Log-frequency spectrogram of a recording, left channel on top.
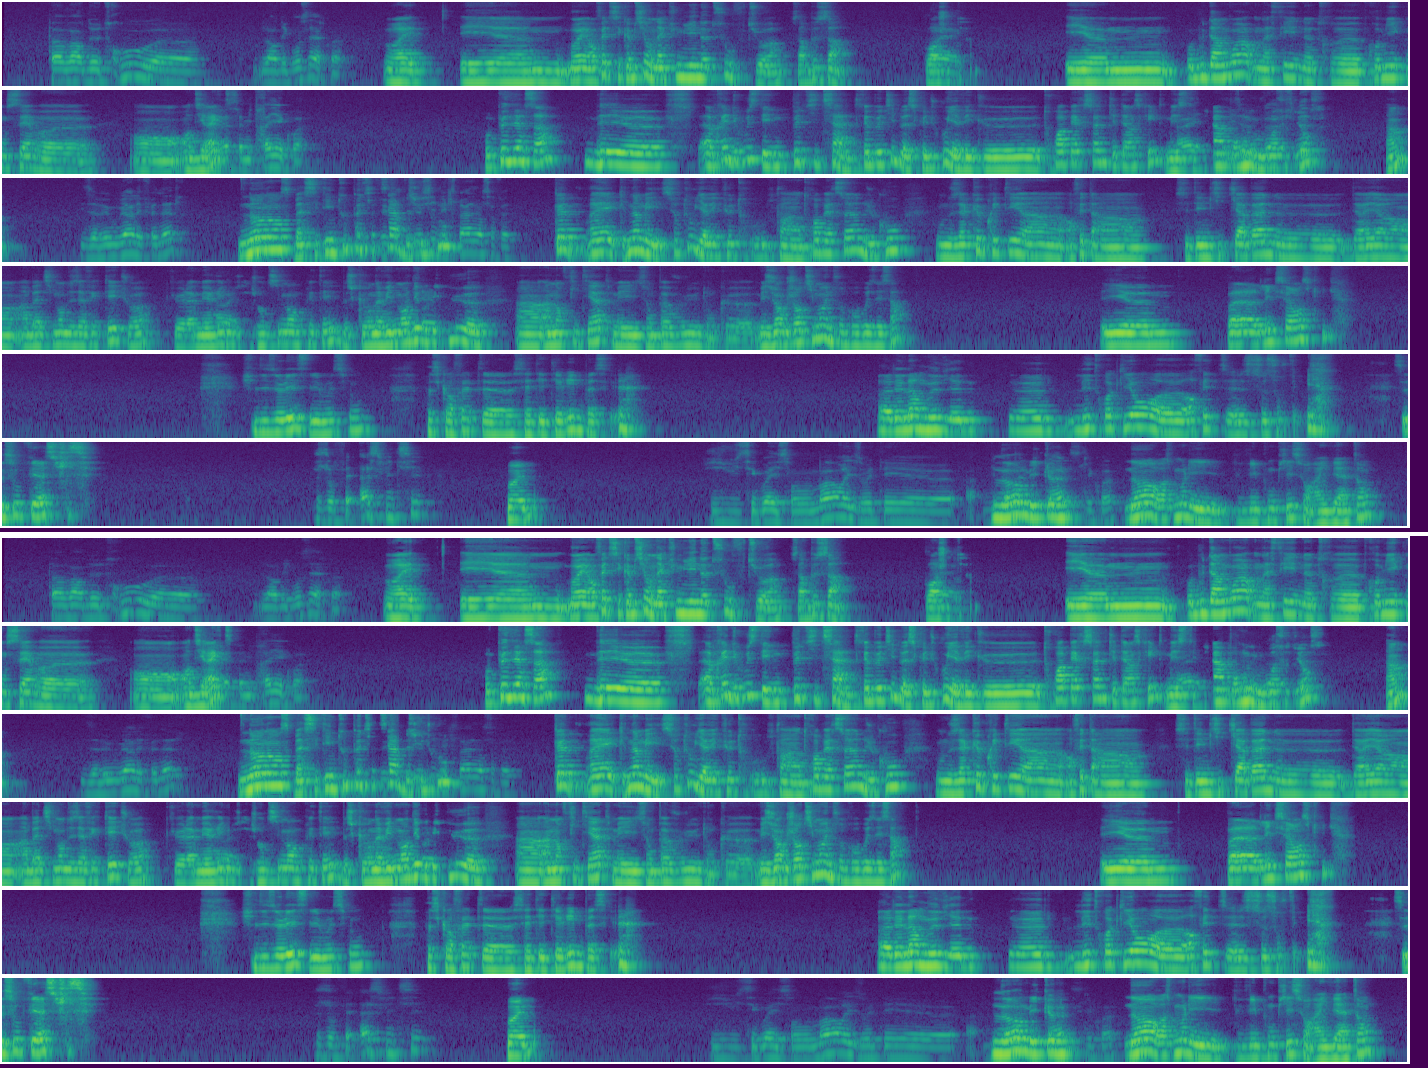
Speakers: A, on the left (about 80°); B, on the right (about 40°).
A: pas avoir de trous euh, lors des concerts, quoi.
B: Ouais. Et euh, ouais, en fait, c'est comme si on accumulait notre souffle, tu vois. C'est un peu ça, pour
A: Ouais,
B: un chanteur. Et euh, au bout d'un mois, on a fait notre euh, premier concert euh, en en direct.
A: là, ça mitraillait, quoi.
B: On peut dire ça, mais euh, après, du coup, c'était une petite salle, très petite, parce que du coup, il y avait que trois personnes qui étaient inscrites, mais
A: Ah
B: c'était
A: ouais,
B: déjà
A: et
B: pour
A: ils
B: nous
A: avaient ouvert
B: une grosse
A: les
B: audience.
A: fenêtres.
B: Hein?
A: Ils avaient ouvert les fenêtres.
B: Non, non, c'est- bah, c'était une toute petite
A: Ah, ça fait
B: salle,
A: partie
B: parce que
A: aussi
B: du coup,
A: de l'expérience, en fait.
B: comme- ouais, que- non, mais surtout, il y avait que tro- enfin, trois personnes, du coup, on nous a que prêté un, en fait, un, c'était une petite cabane euh, derrière un, un bâtiment désaffecté, tu vois, que la mairie
A: Ah ouais,
B: nous a gentiment prêté, parce qu'on avait demandé
A: pas terrible.
B: au début euh, un, un amphithéâtre, mais ils n'ont pas voulu, donc, euh, mais gen- gentiment, ils nous ont proposé ça. Et euh, bah, l'expérience, cli- <laughs> je suis désolé, c'est l'émotion. Parce qu'en fait, euh, ça a été terrible parce que <laughs> Ah, les larmes me viennent. Euh, les trois clients, euh, en fait, euh, se sont fait, <laughs> se sont fait asphyxier.
A: Ils se sont fait asphyxier.
B: Ouais.
A: J'ai vu, c'est quoi, ils sont morts, ils ont été euh, ah, déportés
B: Non,
A: à
B: mais
A: l'hôpital,
B: comme...
A: c'est quoi?
B: Non, heureusement, les, les pompiers sont arrivés à temps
